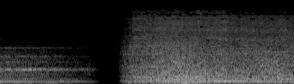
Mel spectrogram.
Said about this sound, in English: Hear that? The stampede's coming.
